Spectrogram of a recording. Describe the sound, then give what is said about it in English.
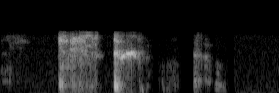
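A harsh coughing fit from a speaker in the middle of a sermon: two strong barking coughs in quick succession, then a weaker, raspier cough trailing off, with brief silences between bursts. “So apparently what I'm saying is helping somebody because right now I'm being attacked with this cough all of a sudden.”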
